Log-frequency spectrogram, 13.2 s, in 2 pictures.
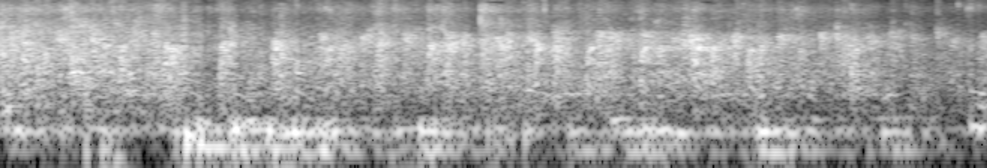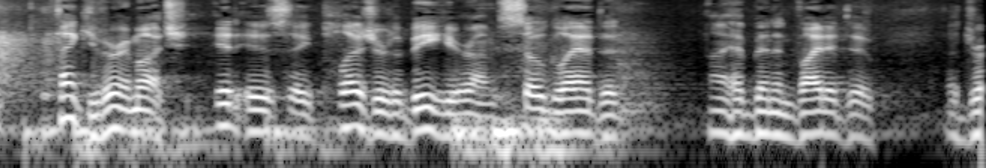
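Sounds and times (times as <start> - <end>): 
audience applause: 0.0 - 7.7
speech: 7.0 - 13.1.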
